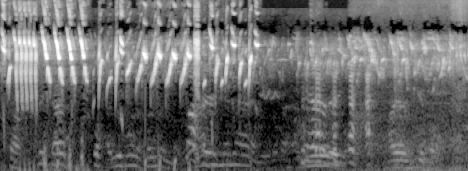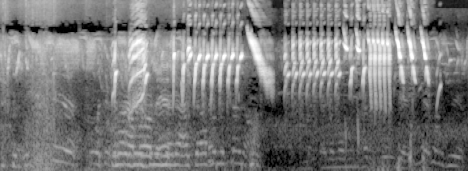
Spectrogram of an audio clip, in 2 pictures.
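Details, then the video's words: European goldfinch song: quick jingling trills at the start, a subdued middle section with soft background noise, then a renewed burst of bright twittering and buzzy slurs. "لا يمكنك ان تسمع اقوى من غناء هذا الحسون"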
